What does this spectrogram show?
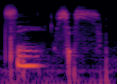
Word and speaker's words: Cēsis: And then there's the main town of, I believe it's pronounced Cēsis. Very soft C, Cēsis.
